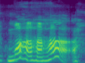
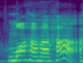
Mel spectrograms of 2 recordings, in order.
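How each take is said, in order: First: Hammy evil laugh, falling at end; gleeful villain cackle; mad scientist cackle. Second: Hammy evil laugh; mad scientist cackle. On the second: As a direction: cackle like a cartoon villain. Villain laugh at squid. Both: Acted.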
